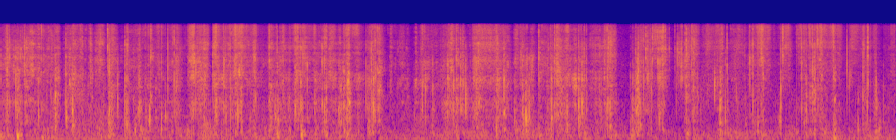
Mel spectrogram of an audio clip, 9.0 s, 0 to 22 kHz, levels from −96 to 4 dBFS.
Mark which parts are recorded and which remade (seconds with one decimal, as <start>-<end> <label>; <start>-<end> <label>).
0.0-1.4 recorded; 1.4-3.7 remade; 3.7-7.5 recorded; 7.5-9.0 remade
